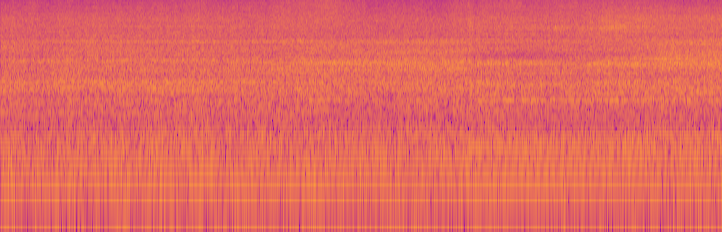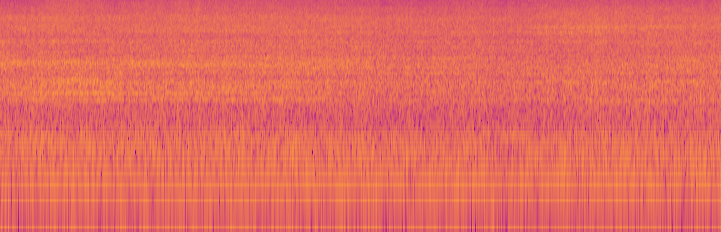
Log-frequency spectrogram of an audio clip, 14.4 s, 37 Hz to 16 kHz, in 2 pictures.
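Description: Kawasaki ZX-10R sport bike's inline-four engine running at a steady cruise, its note held at a constant pitch, under a constant rush of wind noise.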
